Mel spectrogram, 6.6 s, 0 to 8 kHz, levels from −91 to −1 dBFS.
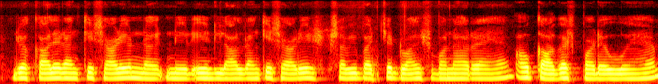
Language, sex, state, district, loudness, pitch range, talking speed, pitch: Hindi, male, Bihar, Kishanganj, -16 LUFS, 135-145 Hz, 190 wpm, 135 Hz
